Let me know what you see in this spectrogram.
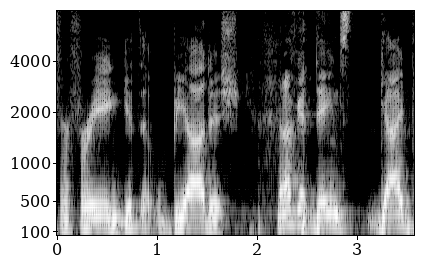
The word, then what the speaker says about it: Biadasz: No, I think it's it's Biadasz. I mean, I just, but, hey, one of my favorite things, seriously, out of in Dane's Beast is the pronunciations. He has them for almost everybody. And yeah, he has it as B-I-Dish. B-I-Dish.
